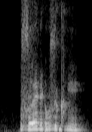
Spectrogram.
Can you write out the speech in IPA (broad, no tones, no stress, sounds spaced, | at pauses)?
z ø ɪ̯ ɽ i ɽ u z y ɖʱ y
